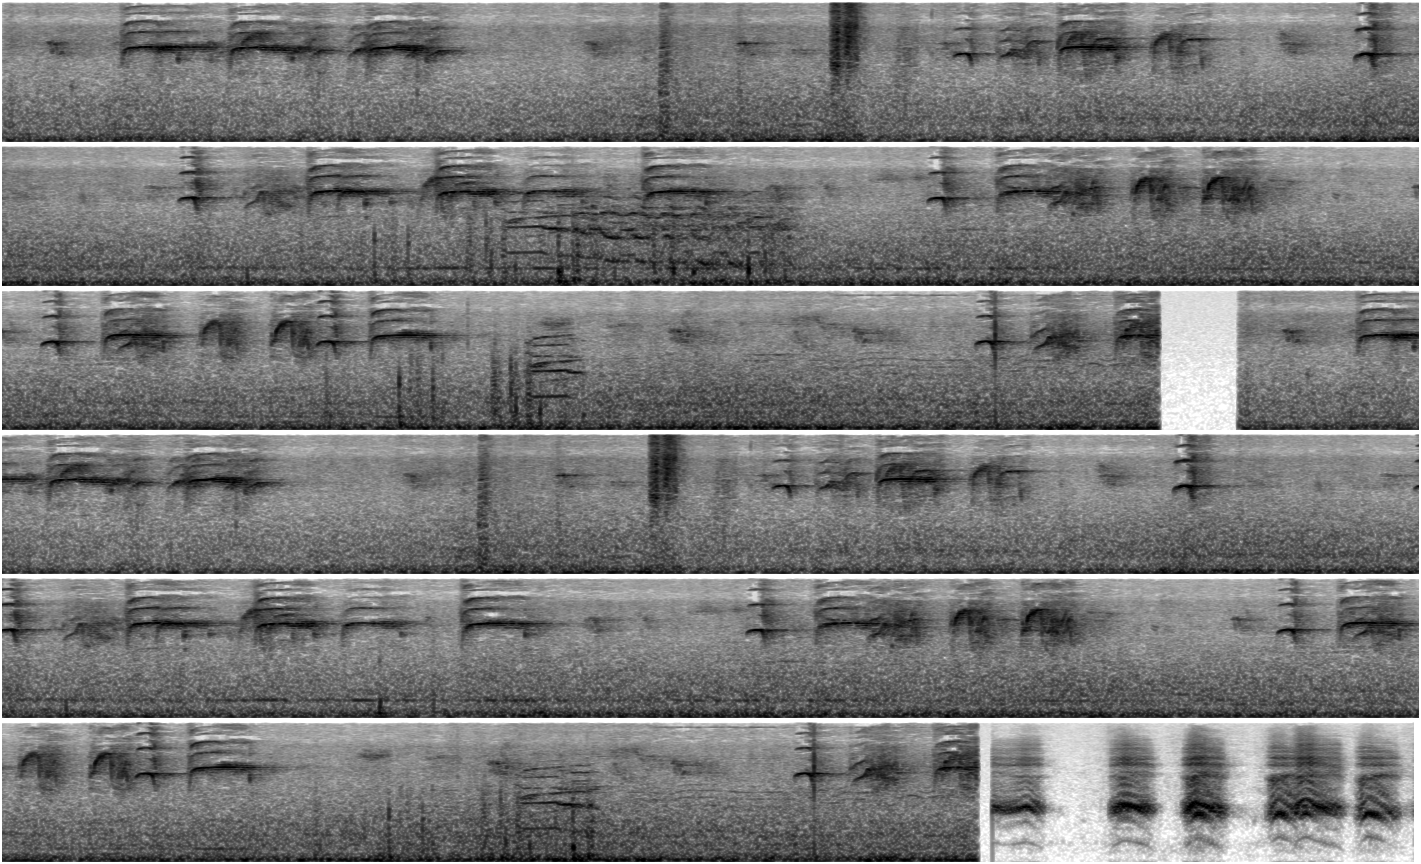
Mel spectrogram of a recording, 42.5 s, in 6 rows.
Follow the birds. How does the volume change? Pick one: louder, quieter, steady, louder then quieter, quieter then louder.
steady.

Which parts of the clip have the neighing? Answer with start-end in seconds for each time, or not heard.
8.6-11.1, 15.8-17.1, 37.1-38.5.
